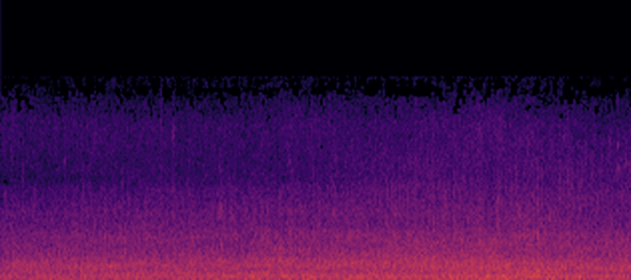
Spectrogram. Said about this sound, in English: Oh, hello river.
